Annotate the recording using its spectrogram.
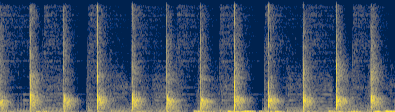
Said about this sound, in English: a Wimbledon tennis clap. Wow. For that performance.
